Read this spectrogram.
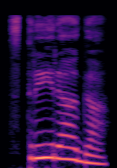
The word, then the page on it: ಸ್ತ್ರೀರಾಗ: kannada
